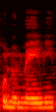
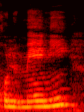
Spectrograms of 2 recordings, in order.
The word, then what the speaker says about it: Rulumeni: And I'm pronouncing it Rulumeni because I know in the Xhosa language, I think, and also in Sizulu, Halena R, right?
